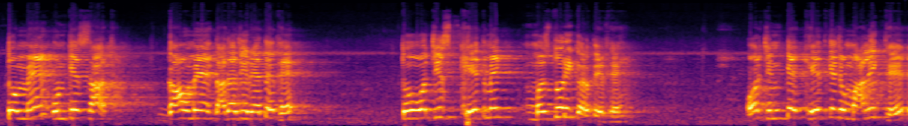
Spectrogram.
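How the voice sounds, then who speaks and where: A man with a Gujarati accent uses an extremely high pitch and a raised, projected voice, keeping fairly even intonation, very even loudness and long, frequent pauses. Audible room echo and noticeable background noise fill the recording. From Gujarat, India (Dholka near Ahmedabad). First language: Gujarati (speaking Hindi). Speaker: public official and speaker. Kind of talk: public speech. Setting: stage with audience. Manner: formal.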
